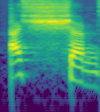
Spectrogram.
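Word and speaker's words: الشمس: it and the article goes away it becomes asham so this is how you pronounce it but this is the real written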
